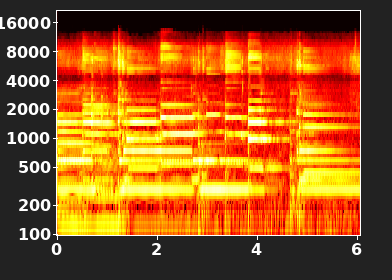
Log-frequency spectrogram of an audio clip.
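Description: Solo acoustic guitar playing the instrumental intro of a rag, strumming a series of ringing chords that change every second or two.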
